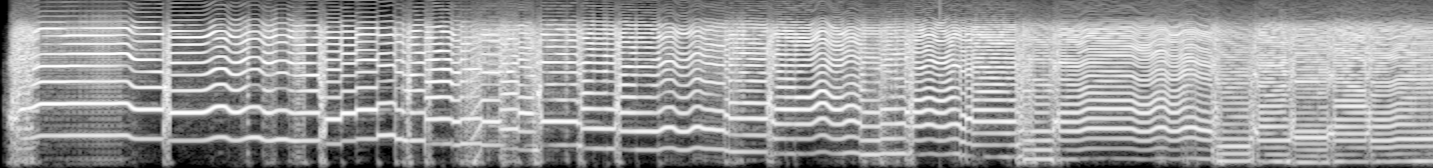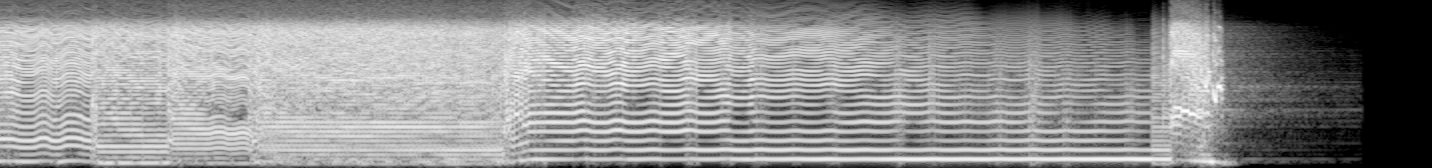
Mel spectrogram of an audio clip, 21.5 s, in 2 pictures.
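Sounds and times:
high gain electric guitar lick on bridge pickup: 0.0 - 20.9.

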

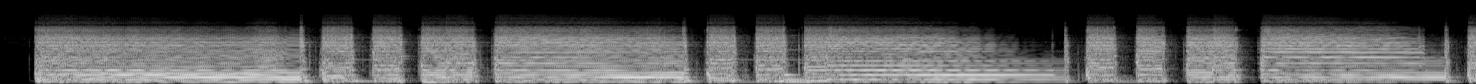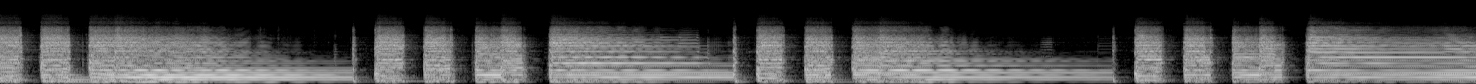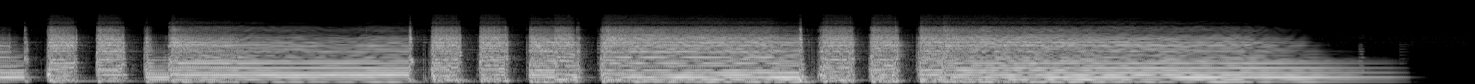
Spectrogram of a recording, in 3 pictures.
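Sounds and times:
electric guitar through Engl R606 Ironball head crunch channel: 0.0 - 44.2.

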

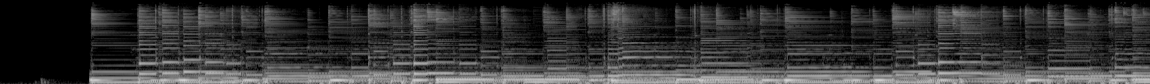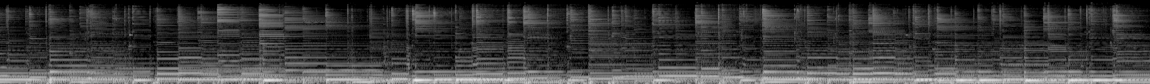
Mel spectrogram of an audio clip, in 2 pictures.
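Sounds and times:
acoustic duo playing: 1.0 - 22.9.

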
